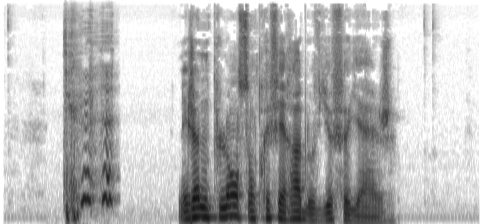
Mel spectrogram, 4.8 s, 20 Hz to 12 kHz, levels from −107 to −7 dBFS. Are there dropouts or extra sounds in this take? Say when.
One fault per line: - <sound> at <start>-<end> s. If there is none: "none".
- laugh at 0.6-1.2 s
